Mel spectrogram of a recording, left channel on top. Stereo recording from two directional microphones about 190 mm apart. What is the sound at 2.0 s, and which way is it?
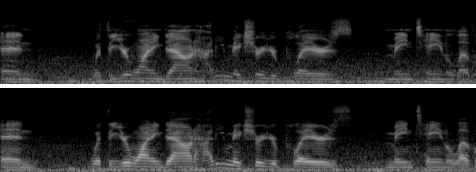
Speech, 20° right (ahead or behind).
